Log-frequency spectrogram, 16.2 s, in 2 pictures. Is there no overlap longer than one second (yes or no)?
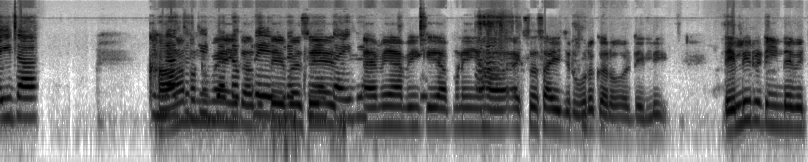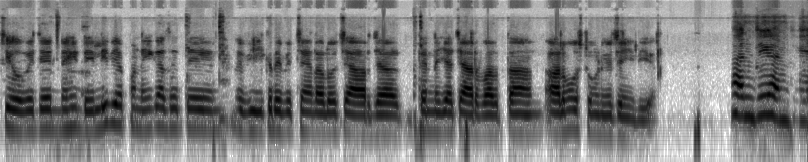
no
